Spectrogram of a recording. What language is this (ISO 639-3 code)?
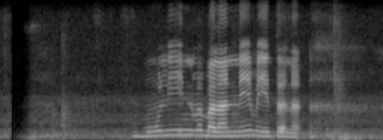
sin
